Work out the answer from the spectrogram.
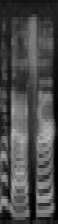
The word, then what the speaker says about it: LeVasseur: We are excited to introduce our friend Evelyn Levasseur. Did I pronounce it correctly, Evelyn?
